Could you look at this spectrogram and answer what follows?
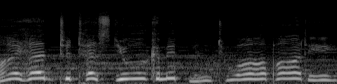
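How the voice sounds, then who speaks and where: A put-on character voice with a fairly high pitch and fairly slow pace, amid clear background noise. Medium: read story. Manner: smug, composed, invasive.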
